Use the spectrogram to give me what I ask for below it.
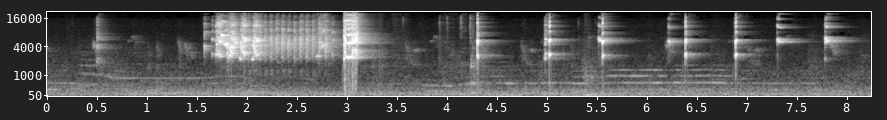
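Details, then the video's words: Lovebird, recorded to prompt other lovebirds to sing: a loud, scratchy burst of chatter, then sharp, high chirps repeated irregularly, each with a quick downward slur, over a faint background hum. "Suara burung lovebird cocok banget untuk pancing lovebird berbunyi"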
